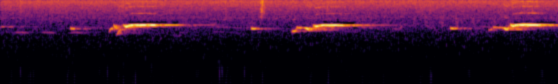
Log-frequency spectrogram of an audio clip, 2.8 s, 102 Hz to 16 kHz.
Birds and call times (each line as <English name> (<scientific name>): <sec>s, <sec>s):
White-browed Robin-Chat (Cossypha heuglini): 1.6s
